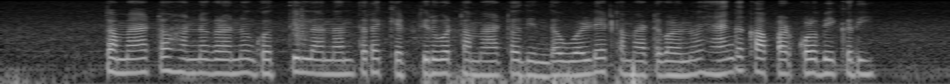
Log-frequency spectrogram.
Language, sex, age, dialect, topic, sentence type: Kannada, female, 25-30, Dharwad Kannada, agriculture, question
